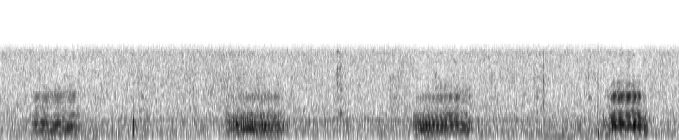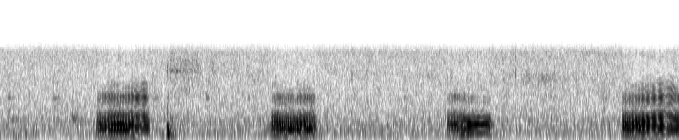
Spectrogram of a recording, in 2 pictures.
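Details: Sleeping cat snoring: regular soft buzzing snores, about eight in twenty seconds, each a brief rhythmic rattle with quiet pauses between; cat snoring.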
